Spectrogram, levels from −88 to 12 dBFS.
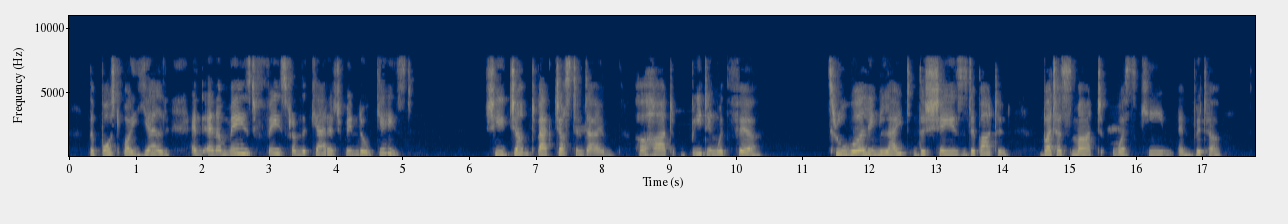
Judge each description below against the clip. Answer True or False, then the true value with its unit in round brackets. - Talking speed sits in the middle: False (120 wpm)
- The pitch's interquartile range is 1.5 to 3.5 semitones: True (3.1 semitones)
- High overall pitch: True (260 Hz)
